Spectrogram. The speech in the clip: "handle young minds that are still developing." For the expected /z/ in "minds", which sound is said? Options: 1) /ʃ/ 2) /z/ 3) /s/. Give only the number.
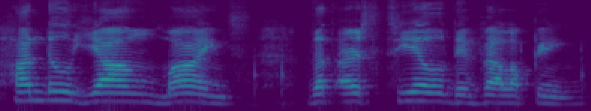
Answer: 3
